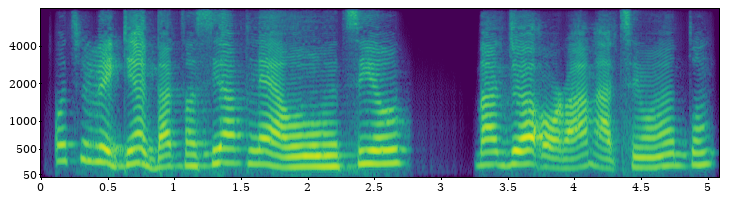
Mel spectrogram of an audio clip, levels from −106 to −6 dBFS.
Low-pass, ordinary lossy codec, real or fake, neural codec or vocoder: none; none; fake; codec, 16 kHz, 0.5 kbps, X-Codec, HuBERT features, trained on general audio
